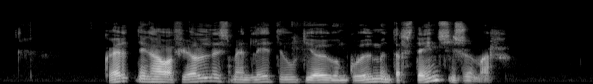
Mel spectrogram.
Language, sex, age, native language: Icelandic, male, 50-59, Icelandic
